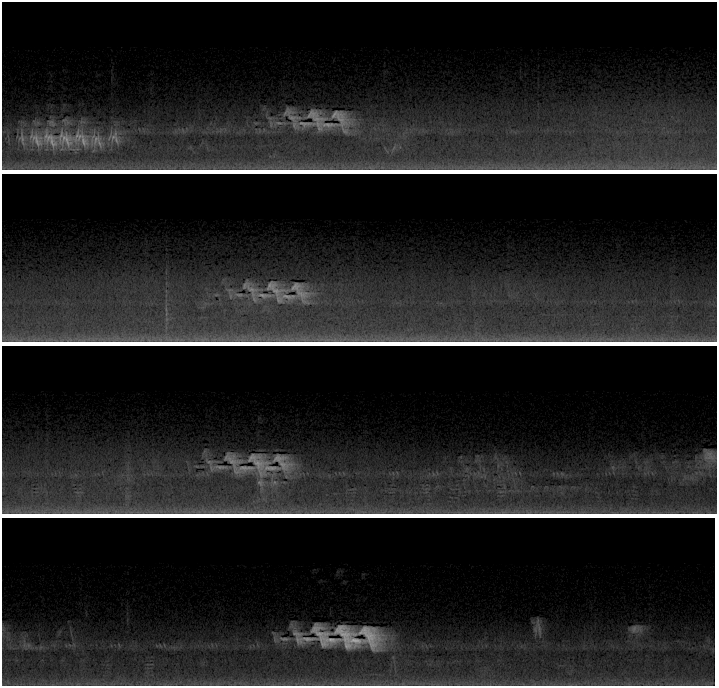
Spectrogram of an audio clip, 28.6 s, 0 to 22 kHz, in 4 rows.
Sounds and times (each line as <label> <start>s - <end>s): bugs 0.0s - 28.5s
birds 9.1s - 10.4s
birds 14.6s - 22.3s
birds 24.2s - 25.4s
